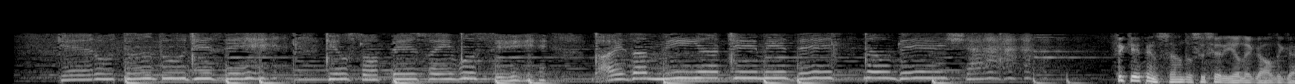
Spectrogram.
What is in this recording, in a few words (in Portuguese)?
masc; Conquistas Cantadas paqueras; ADOREI FICAR C-VOCÊ; Telemensagens 2017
